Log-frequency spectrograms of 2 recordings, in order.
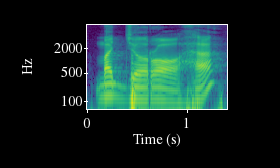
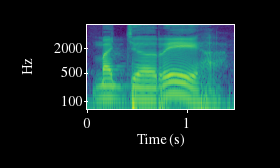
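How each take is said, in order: First: The vowel after majr- is an open a. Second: The vowel after majr- is a tilted e. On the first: "majroha kita miringkan ke arah kasrah" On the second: "tapi kita baca majreha"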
